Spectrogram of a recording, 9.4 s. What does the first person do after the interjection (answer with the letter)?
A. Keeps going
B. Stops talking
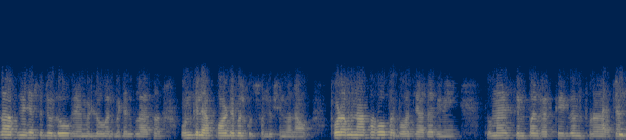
B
